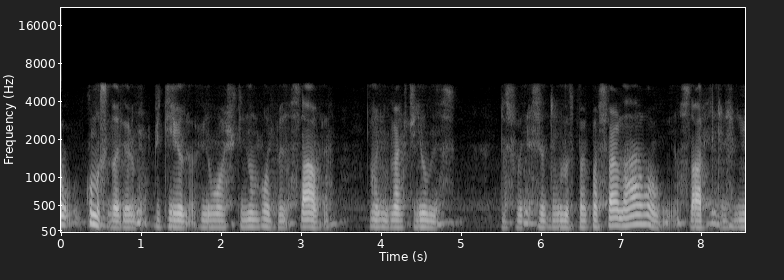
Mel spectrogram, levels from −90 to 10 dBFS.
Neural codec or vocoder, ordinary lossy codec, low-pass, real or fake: autoencoder, 22.05 kHz, a latent of 192 numbers a frame, VITS, trained on one speaker; AAC, 48 kbps; 5.4 kHz; fake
